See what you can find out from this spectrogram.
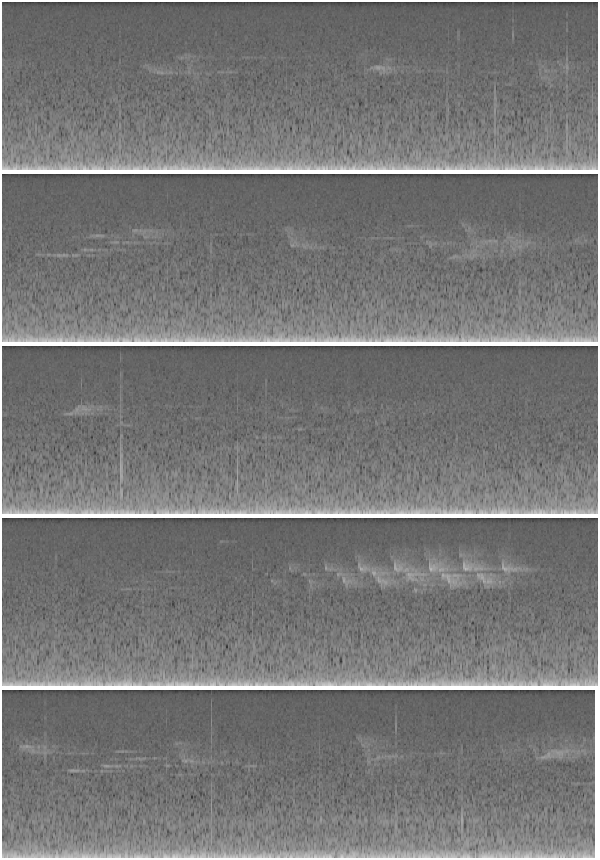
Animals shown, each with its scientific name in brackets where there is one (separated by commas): Ovenbird (Seiurus aurocapilla), Blue-headed Vireo (Vireo solitarius), Hermit Thrush (Catharus guttatus)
